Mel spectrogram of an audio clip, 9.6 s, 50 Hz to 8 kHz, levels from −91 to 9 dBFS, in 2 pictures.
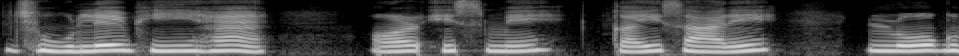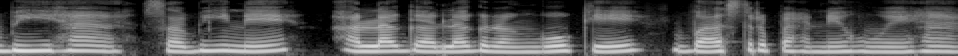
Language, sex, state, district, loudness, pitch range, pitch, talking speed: Hindi, female, Delhi, New Delhi, -15 LUFS, 235-260 Hz, 245 Hz, 120 wpm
